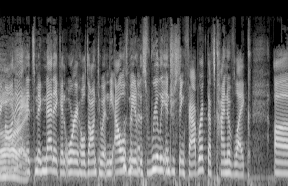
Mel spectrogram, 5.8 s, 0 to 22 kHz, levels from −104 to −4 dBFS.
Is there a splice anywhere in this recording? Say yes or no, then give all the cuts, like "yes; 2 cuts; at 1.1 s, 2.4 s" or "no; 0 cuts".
no; 0 cuts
